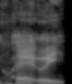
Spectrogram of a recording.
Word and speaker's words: 회의: And this one is 회의, technically 회의, but the that extra effort that needs to be put into it often leads to it getting skipped when pronounced in real life.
